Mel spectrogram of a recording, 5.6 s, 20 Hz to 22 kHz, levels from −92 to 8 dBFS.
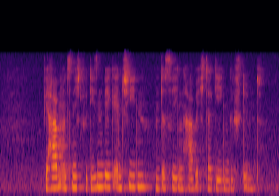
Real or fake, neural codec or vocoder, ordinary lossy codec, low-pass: real; none; none; 7.2 kHz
